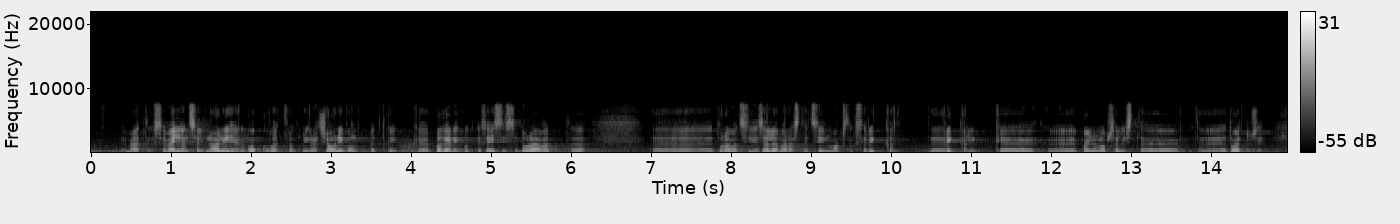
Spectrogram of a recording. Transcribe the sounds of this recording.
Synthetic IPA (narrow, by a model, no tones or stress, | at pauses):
ḛmælɛt̪ːˑekɑ̥sːe̞vælʲjɑnse̞lːineolʲijɑɡ̥ɑko̞kːuvɤːt̪ːˑvɑlt̪miɡrɑt̪sio̞ːnʲipumpːˑe̞t̪ːkɤjkpɤɡ̥e̞nikud̪̥ke̞se̞ːst̪isːe̞t̪ule̞vɑd̪̥ | t̪ulɛvɑd̪̥siːjɑse̞lːepæɾɑst̪e̞t̪siːnmɑkst̪ɑ̥kseɾikːɑl | ɾikːˑɑlikːe | pɑlʲjulɑpse̞list̪e | t̪o̞e̞t̪ːˑu̥si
